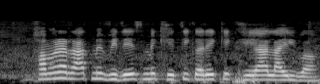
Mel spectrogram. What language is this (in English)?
Bhojpuri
